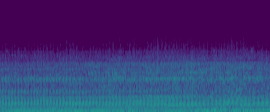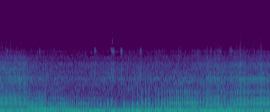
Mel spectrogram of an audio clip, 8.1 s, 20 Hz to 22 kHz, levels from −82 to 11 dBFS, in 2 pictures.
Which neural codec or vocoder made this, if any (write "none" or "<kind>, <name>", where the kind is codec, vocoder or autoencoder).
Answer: none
